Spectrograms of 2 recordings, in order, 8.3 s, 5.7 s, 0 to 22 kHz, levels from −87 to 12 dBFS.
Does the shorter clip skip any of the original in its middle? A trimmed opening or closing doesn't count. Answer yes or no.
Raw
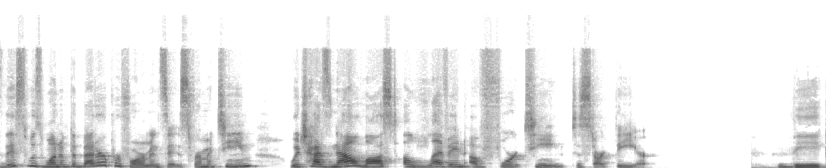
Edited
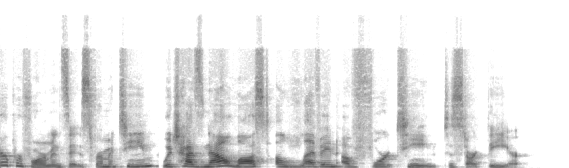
yes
